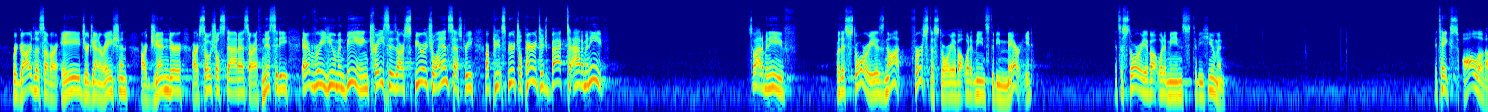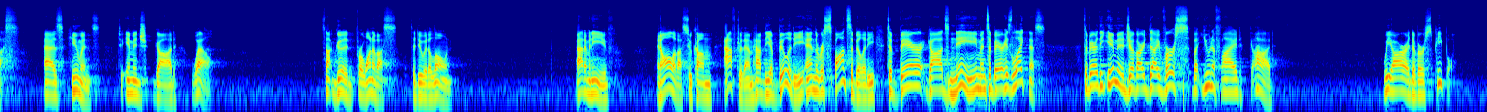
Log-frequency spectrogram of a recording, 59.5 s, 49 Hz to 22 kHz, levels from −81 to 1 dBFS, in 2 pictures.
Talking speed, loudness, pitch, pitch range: 120 wpm, -25 LUFS, 150 Hz, 130-180 Hz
